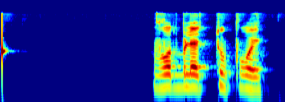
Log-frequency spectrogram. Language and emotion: Russian, angry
